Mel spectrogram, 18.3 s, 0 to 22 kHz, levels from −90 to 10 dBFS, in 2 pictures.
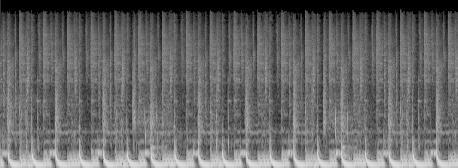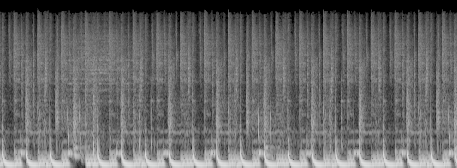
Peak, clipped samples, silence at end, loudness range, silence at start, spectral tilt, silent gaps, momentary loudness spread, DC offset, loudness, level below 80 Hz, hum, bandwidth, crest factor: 0 dBFS; under 0.1%; 0 s; 0 LU; 0 s; -5.5 dB/octave; none; 1 LU; under 0.1%; -12 LUFS; -12 dBFS; none; 16.5 kHz; 8 dB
